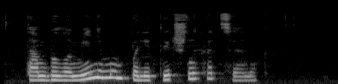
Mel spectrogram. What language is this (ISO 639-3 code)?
bel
